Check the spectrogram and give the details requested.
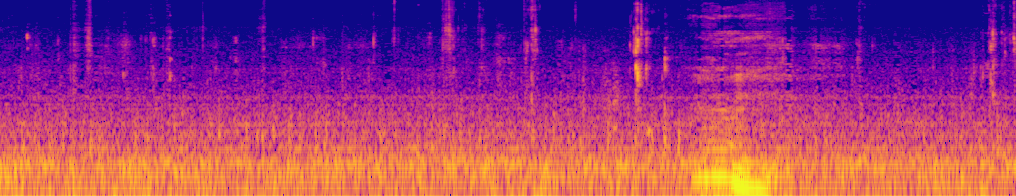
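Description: A person chewing a mouthful of burrito, with small wet smacking clicks. About five seconds in, a short low "mmm" hum through a full mouth, falling in pitch.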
